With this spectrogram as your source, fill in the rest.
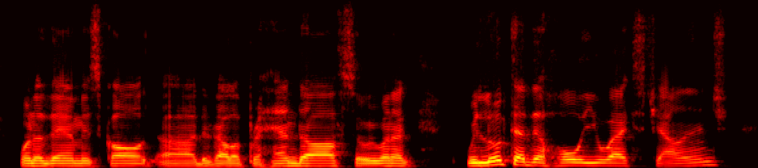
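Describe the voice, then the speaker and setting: This man has a Portuguese accent and a medium pitch. He keeps fairly even intonation at a moderate pace against a quiet background. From Brazil. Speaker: software product manager. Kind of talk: casual interview.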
